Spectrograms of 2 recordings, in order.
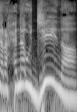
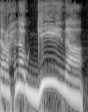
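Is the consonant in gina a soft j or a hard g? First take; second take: soft j; hard g. First: It uses the soft j of the speaker's dialect. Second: It uses the hard Egyptian g sound.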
